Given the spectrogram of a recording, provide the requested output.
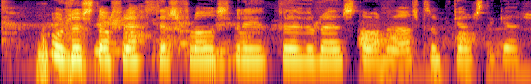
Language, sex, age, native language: Icelandic, female, 18-19, Icelandic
